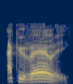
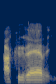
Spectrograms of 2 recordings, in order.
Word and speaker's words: Akureyri: Another town, Akureyri. I spent the whole week. By the end, I finally could say Akureyri.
